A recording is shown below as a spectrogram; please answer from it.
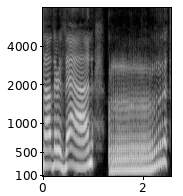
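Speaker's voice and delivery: a slow rolled brrrr like a drumroll; drumroll trill. Retold or imitated. Teasing the guest with a slow drumroll trill before the reveal. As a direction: stretch out a rolled-R drumroll for suspense.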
